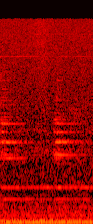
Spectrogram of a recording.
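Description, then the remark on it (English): A faint bell rings, struck twice about a second apart, its tones hanging and fading over a steady low rumble. No one speaks. “And there's a bell ringing somewhere.”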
